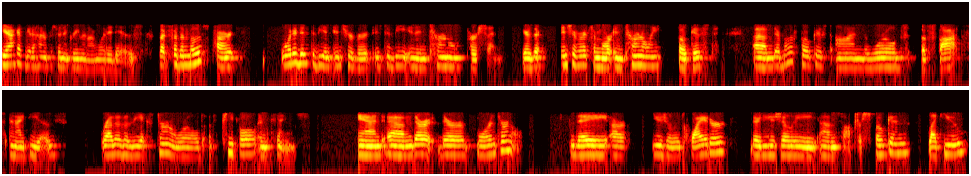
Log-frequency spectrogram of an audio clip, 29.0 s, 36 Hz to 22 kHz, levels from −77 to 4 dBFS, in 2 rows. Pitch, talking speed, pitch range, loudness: 165 Hz, 150 wpm, 155-185 Hz, -23 LUFS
